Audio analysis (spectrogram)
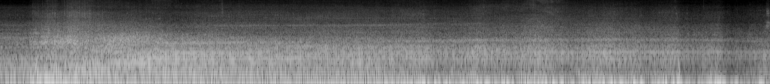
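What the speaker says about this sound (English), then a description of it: "let this trike get past." A trike engine drones past a helmet-mounted camera, loud and steady throughout under heavy wind buffeting, with a deep rumble that swells and eases slightly toward the end.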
